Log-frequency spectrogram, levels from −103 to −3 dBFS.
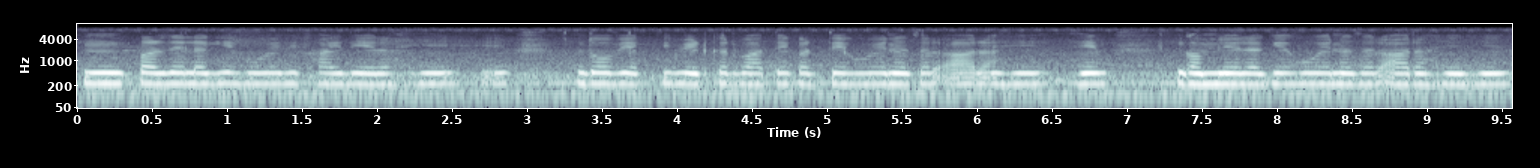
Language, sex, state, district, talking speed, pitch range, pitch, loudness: Hindi, male, Madhya Pradesh, Dhar, 170 wpm, 215-225 Hz, 220 Hz, -15 LUFS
